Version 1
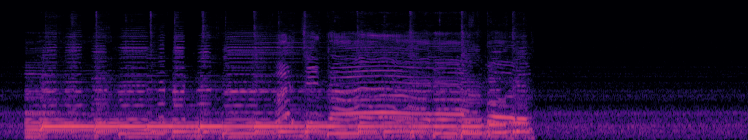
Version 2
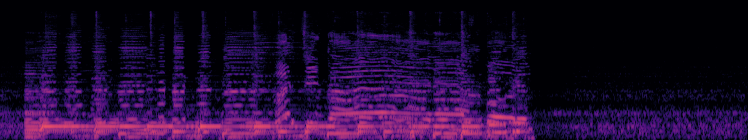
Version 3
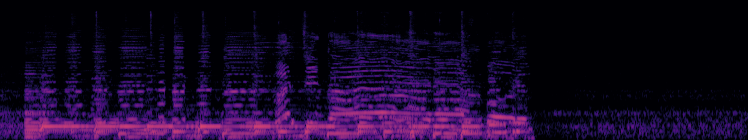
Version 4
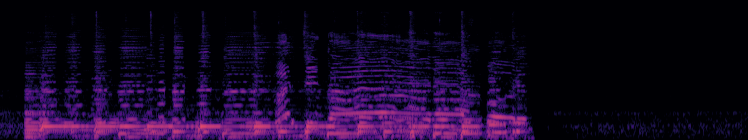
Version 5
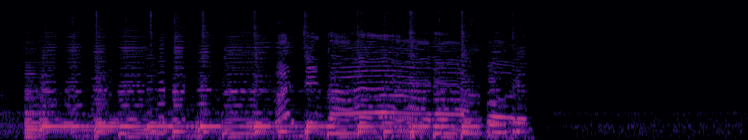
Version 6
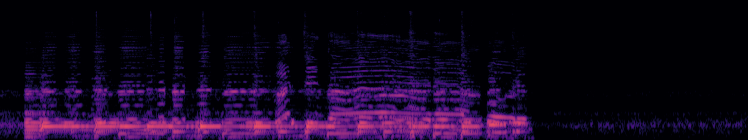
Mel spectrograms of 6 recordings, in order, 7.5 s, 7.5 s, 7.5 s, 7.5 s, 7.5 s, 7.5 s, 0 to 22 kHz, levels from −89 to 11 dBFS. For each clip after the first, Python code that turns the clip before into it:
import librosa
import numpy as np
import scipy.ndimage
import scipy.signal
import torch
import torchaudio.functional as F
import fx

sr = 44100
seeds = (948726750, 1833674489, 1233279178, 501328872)

y1 = fx.dereverb_blind(x, sr, rt60_s=1.2)
y2 = fx.rider(y1, sr, range_db=10, speed_s=0.5)
y2 = F.gain(torch.from_numpy(y2), -5.0).numpy()
y3 = fx.upward_expand(y2, sr, threshold_db=-59.0, expansion=1.5)
y3 = F.gain(torch.from_numpy(y3), 2.5).numpy()
y4 = fx.rider(y3, sr, range_db=10, speed_s=0.5)
y5 = fx.small_body(y4, sr, hz=(470.0, 1400.0), ring_ms=20, db=15)
y5 = F.gain(torch.from_numpy(y5), -5.0).numpy()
